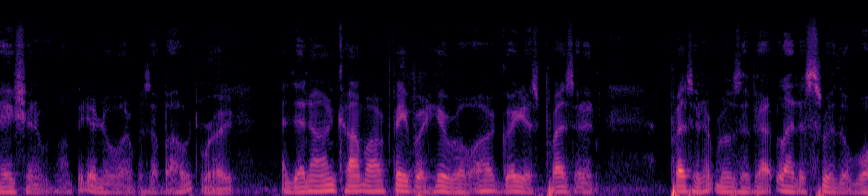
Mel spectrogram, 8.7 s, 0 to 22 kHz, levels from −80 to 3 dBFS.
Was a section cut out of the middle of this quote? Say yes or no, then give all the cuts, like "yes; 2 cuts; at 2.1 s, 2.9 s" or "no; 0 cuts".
no; 0 cuts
